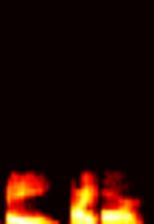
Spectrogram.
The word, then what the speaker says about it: Adair: ADAIR, and then it's pronounced Adair, Avenue, Southeast, okay.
